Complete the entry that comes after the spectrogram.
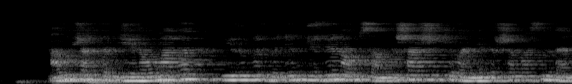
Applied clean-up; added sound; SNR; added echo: none; none; none; reverberation time 1.2 s.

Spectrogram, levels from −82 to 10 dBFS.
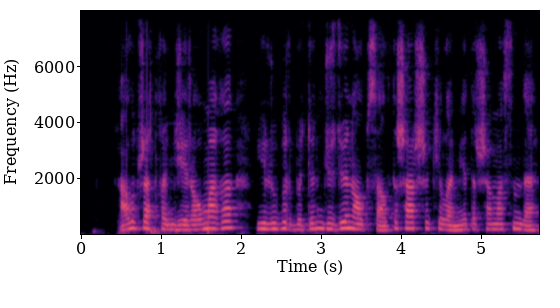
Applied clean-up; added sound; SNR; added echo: none; none; none; none.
